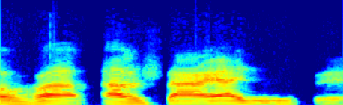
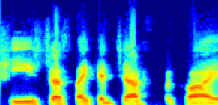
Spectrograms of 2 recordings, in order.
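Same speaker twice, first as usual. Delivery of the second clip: normal talking voice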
